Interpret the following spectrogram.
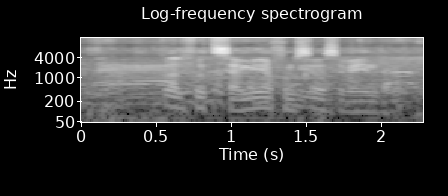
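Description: Sheep bleating: one wavering bleat right at the start, among men talking.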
